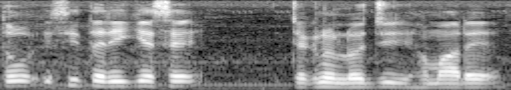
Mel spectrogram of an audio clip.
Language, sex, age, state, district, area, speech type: Urdu, male, 18-30, Bihar, Saharsa, urban, spontaneous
